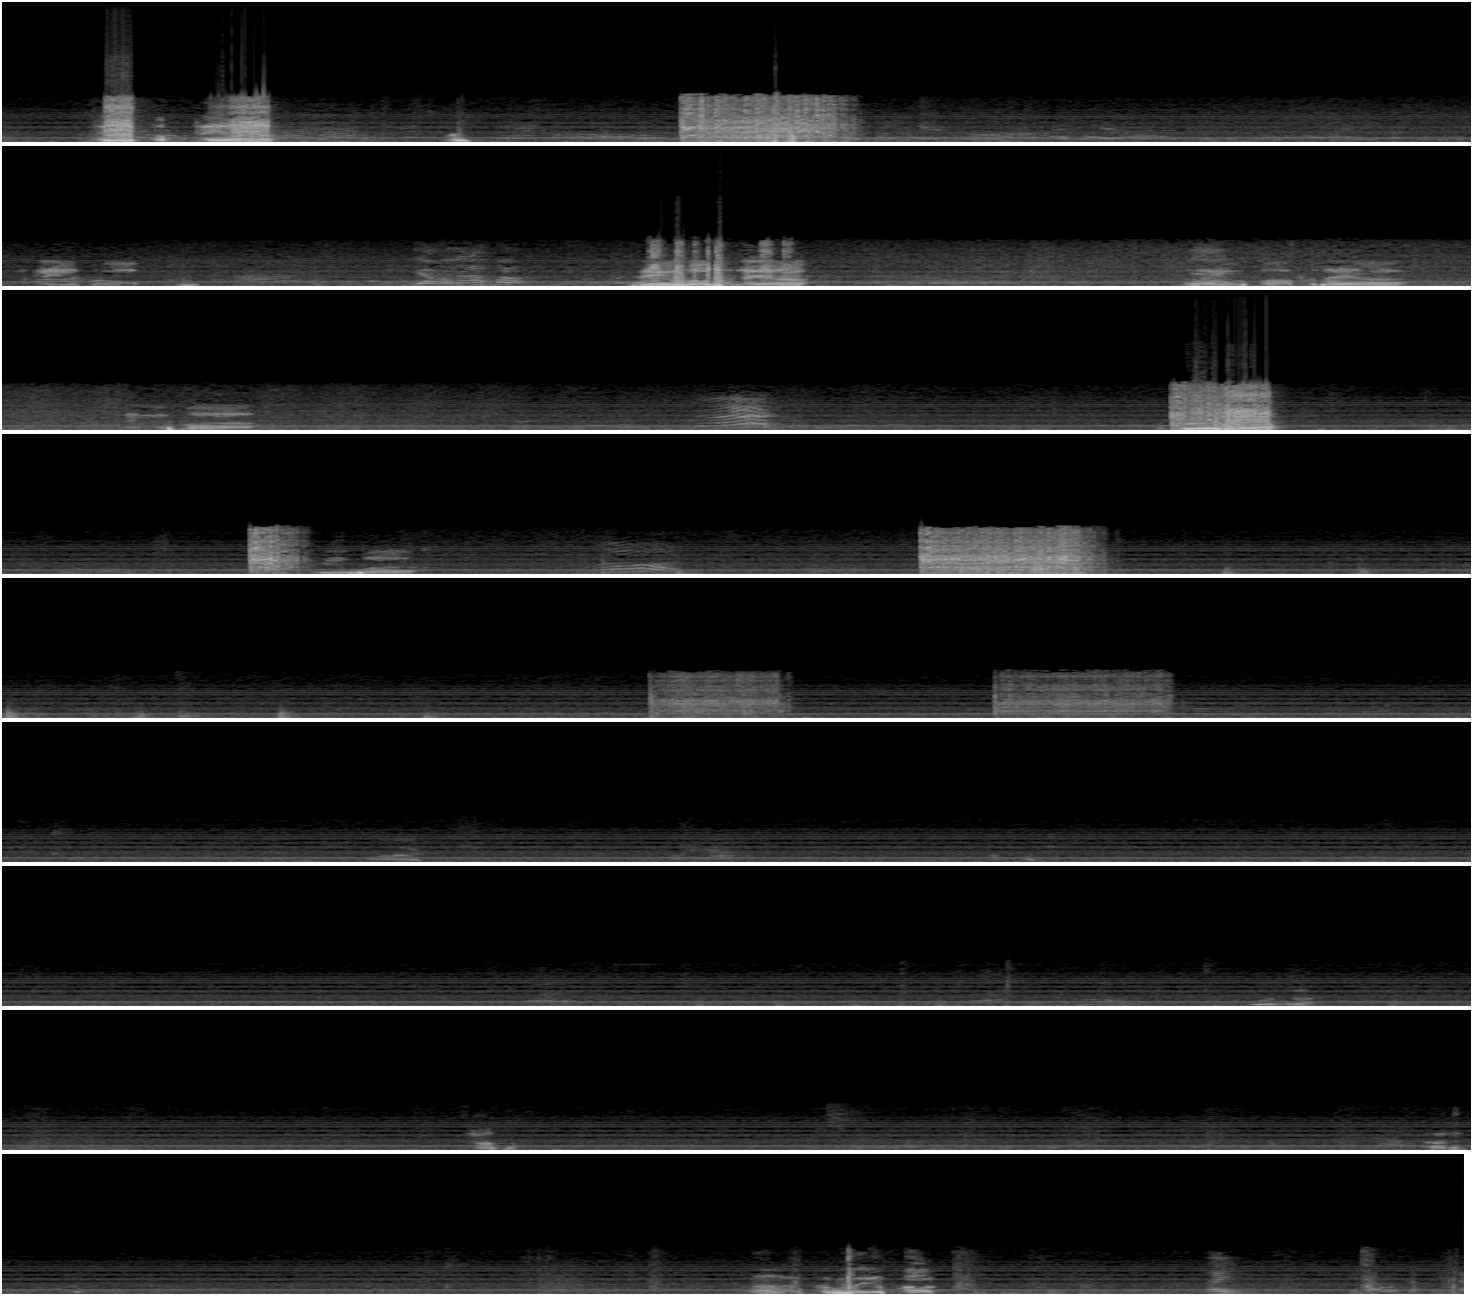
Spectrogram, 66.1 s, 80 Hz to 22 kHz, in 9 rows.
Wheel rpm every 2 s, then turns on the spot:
0, 90, 0, 0, 0, 0, 0, 0, 0, 0, 10, 10, 0, 100, 0, 0, 10, 20, 0, 0, 0, 0, 0, 0, 0, 0, 0, 0, 0, 0, 0, 0, 0.
32-36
